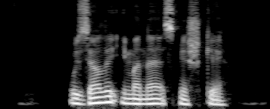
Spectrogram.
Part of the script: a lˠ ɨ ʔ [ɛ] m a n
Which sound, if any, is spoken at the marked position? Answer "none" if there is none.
i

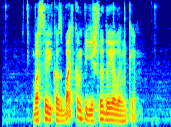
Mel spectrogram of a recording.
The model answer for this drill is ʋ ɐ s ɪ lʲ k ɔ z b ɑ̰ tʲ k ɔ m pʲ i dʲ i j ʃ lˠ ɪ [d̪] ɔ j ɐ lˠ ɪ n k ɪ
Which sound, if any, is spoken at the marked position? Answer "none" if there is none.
d̪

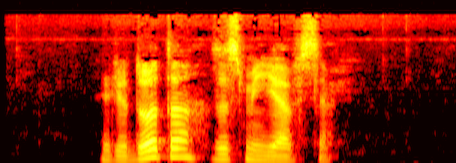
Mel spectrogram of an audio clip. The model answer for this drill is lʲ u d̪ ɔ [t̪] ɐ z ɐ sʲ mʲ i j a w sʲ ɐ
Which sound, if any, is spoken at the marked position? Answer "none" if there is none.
t̪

